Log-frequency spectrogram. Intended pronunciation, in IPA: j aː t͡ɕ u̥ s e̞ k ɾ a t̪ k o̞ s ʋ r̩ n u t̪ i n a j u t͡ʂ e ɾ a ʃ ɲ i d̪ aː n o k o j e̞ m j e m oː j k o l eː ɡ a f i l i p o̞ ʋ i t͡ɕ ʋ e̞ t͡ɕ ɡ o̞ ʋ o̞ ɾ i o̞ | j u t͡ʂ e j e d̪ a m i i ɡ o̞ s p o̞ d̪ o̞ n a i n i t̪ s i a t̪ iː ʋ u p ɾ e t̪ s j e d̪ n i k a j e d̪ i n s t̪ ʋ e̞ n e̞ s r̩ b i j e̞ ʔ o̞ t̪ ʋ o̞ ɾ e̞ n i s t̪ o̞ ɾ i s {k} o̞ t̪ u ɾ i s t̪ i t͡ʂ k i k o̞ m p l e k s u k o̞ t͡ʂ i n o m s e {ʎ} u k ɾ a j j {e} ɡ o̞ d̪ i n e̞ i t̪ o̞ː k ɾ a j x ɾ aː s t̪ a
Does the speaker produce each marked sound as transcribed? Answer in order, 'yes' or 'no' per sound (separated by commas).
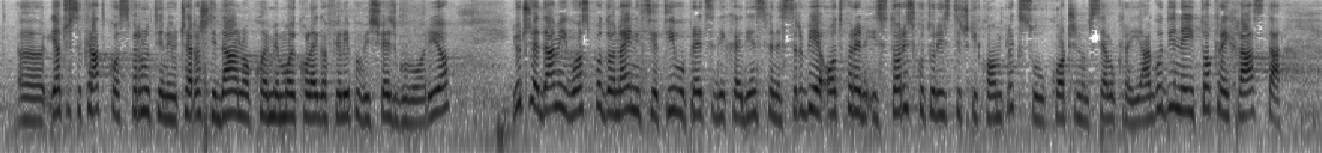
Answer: yes, no, no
